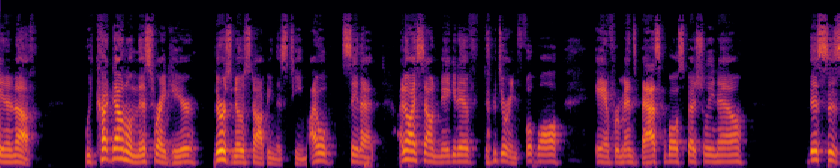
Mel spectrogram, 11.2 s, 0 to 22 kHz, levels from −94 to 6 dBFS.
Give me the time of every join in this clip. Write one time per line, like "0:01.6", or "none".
0:04.1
